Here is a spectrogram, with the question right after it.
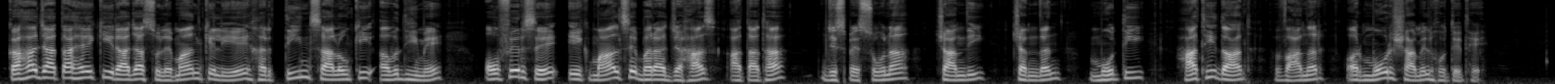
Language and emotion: Hindi, neutral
